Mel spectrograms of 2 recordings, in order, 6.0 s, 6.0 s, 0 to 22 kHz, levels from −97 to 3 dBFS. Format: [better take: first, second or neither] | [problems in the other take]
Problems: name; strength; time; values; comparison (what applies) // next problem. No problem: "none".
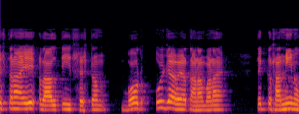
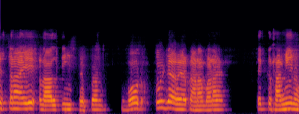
first | noise reduction (neural mask model Resemble Enhance denoiser)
